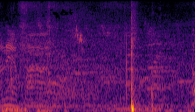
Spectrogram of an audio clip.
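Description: A single sharp thump about one and a half seconds in, followed by a fainter knock, over faint distant voices.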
